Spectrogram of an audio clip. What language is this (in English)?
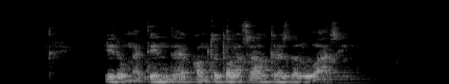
Catalan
